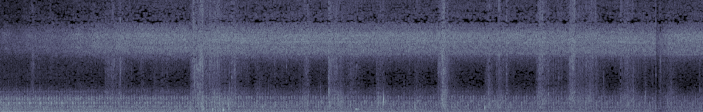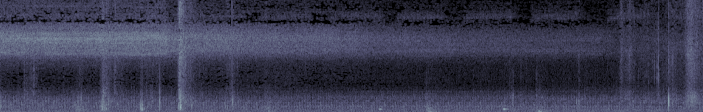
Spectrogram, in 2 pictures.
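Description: A continuous high, shrill buzzing of cicadas in summer woodland, easing off somewhat in the last few seconds, over a low steady rumble. Scattered clicks and footfalls on the dirt come through as the camera is carried along.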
